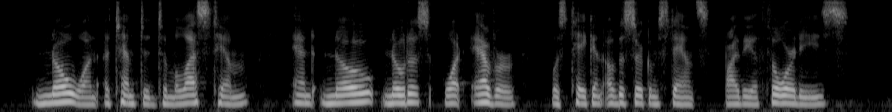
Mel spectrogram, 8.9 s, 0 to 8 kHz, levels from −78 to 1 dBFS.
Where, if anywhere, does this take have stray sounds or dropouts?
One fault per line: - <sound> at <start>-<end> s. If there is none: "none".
none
